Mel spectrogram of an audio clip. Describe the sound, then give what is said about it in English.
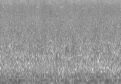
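A steady, even rush of shower water pours without a break over a person standing under it with hands against the wall, a broad hissing spray over a low, constant hum, with no voices. “You're standing in the shower with your hands against the wall, head down, and the water's just streaming over you.”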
